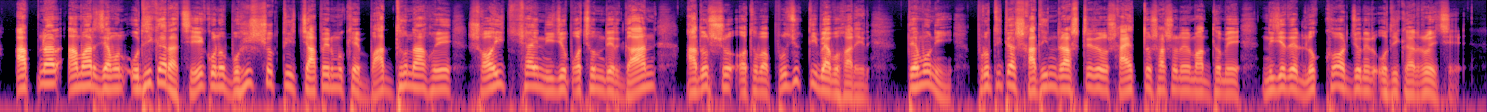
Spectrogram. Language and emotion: Bengali, neutral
